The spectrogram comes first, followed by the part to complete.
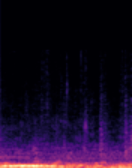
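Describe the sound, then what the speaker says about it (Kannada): A bird being offered for sale gives a single brief, low, throaty coo, close and clear, with no talking over it. "ಇವತ್ತಿನ ಲಾಸ್ಟ್ ಅಕ್ಕಿ ಇದು"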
